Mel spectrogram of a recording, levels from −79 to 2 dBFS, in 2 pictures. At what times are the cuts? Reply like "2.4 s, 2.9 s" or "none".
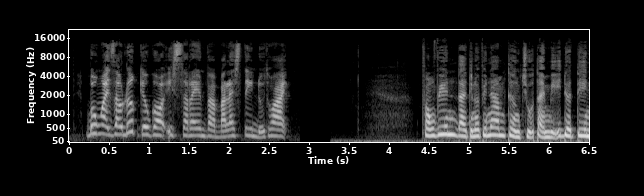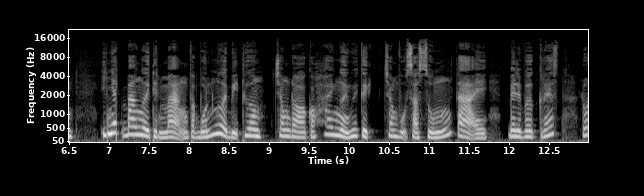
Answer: none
